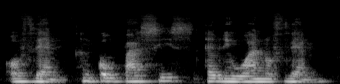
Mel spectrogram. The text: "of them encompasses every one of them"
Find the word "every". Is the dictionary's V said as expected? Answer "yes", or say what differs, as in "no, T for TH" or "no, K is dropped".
no, B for V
